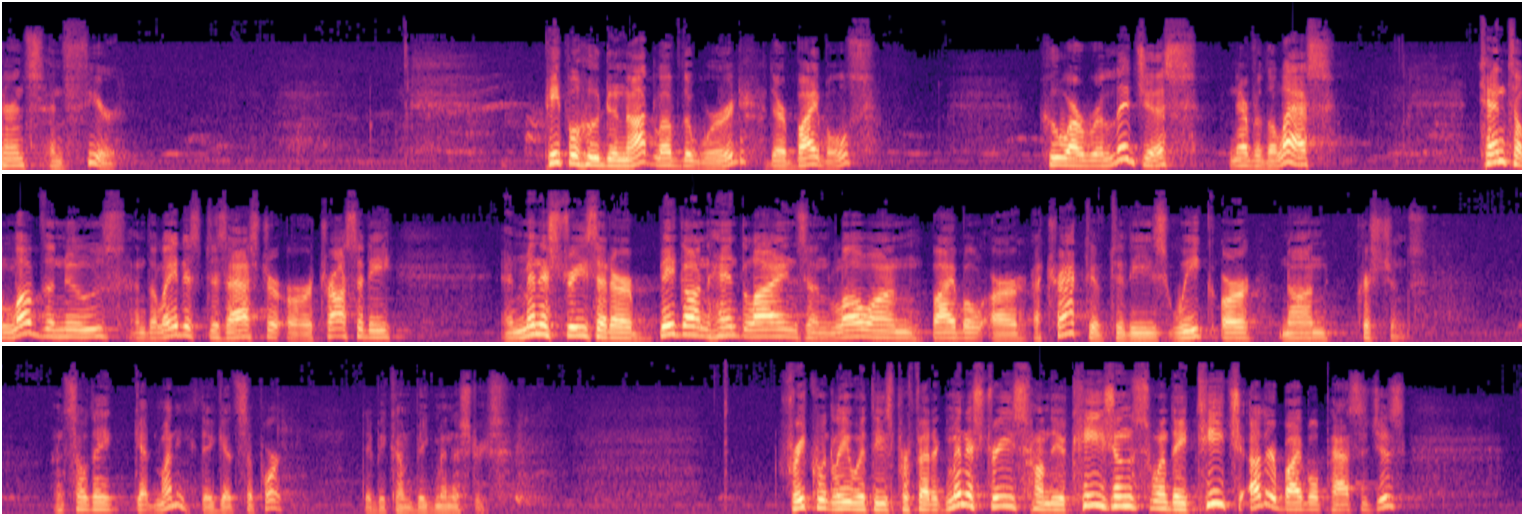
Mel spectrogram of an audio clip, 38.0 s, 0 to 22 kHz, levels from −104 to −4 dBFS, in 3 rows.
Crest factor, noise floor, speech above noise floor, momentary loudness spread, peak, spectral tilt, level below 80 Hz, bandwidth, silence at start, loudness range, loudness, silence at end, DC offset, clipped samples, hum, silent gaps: 18 dB; -54 dBFS; 38 dB; 14 LU; 0 dBFS; -6 dB/octave; -60 dBFS; 14 kHz; 0 s; 12 LU; -17 LUFS; 1 s; under 0.1%; under 0.1%; none; none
